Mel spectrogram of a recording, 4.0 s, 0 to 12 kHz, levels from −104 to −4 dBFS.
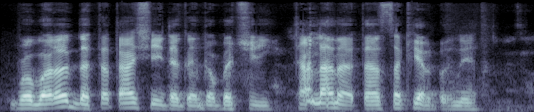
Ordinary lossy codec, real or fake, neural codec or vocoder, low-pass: AAC, 64 kbps; fake; codec, 24 kHz, 1 kbps, SNAC; 10.8 kHz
